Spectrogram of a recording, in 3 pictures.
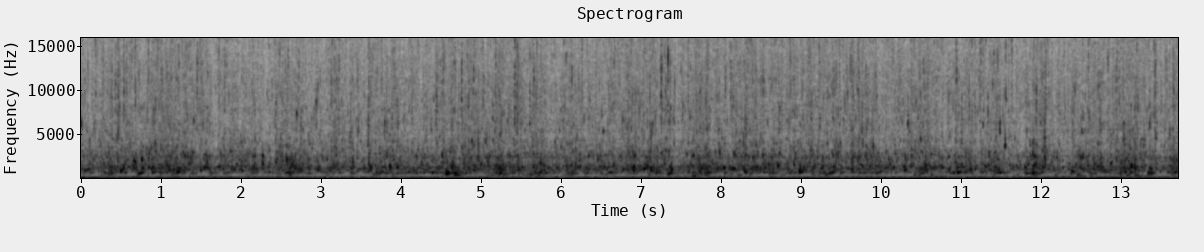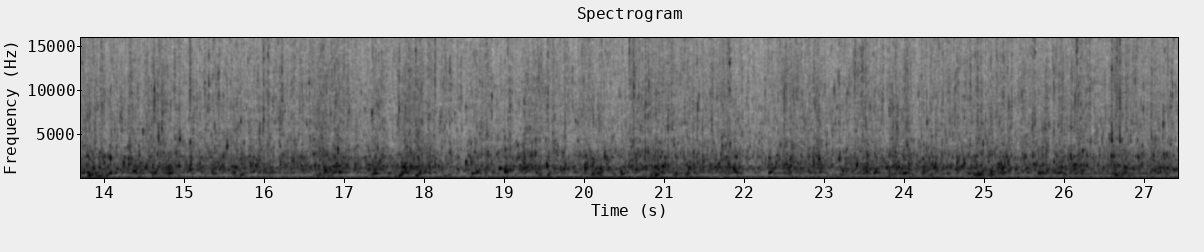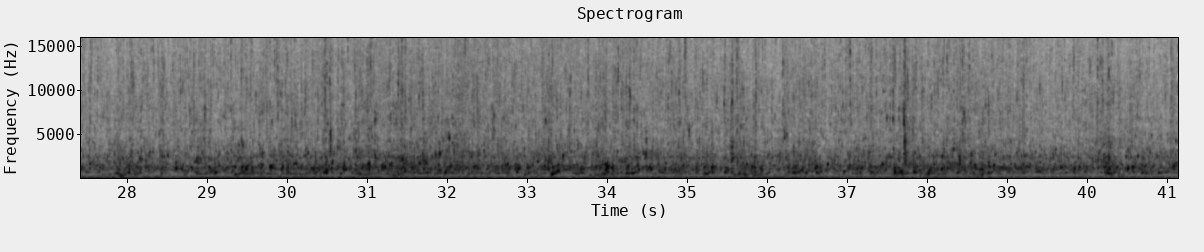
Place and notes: Mont-Saint-Guibert, Belgique - Houssière river
The Houssière river, flowing in the small and quiet village of Hévillers.
Mont-Saint-Guibert, Belgium, August 2016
